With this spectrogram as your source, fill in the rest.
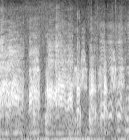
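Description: Geese on a farm honk repeatedly in loud, close, overlapping calls that come in quick bursts with no pauses, with no talking.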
